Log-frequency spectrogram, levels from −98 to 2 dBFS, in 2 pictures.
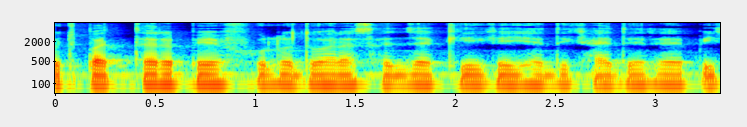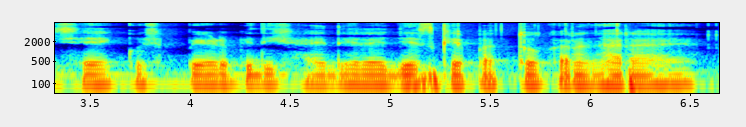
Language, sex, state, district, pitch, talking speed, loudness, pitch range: Hindi, male, Bihar, Katihar, 95 Hz, 225 wpm, -22 LUFS, 90-95 Hz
